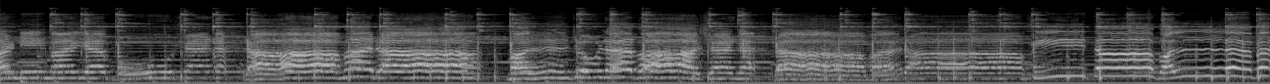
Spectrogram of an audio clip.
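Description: A women's choir sings an Indian devotional bhajan in unison, with harmonium and tabla accompanying. The voices glide and waver, the harmonium holds steady notes beneath, and the tabla strokes keep a regular beat.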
